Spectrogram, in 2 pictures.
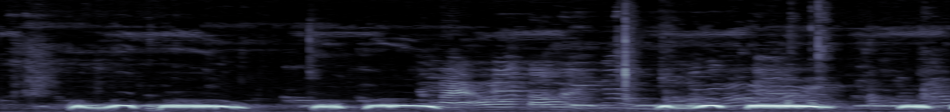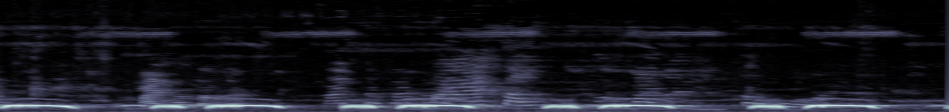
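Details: Spotted dove decoy call meant to draw wild doves in: a steady run of low, rounded coos about once a second, overlaid by busy chattering and higher harmonic sounds in the middle.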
